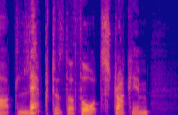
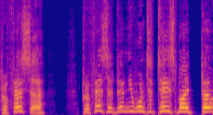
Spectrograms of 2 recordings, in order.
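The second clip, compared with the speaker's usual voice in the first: very high, raised, desperate calling voice; 5 dB louder than usual. Reading a story aloud, a character calls after a professor hurrying away, desperately calling out. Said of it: "called Harry desperately".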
